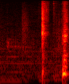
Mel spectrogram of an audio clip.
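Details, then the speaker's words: Two short, sharp coughs close together from an adult who is still coughing quite a bit, over faint background sound. "Excuse me, as you can hear, I'm still coughing quite a bit, which... it's going to be potentially a bit annoying, but hopefully we can all live with that."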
